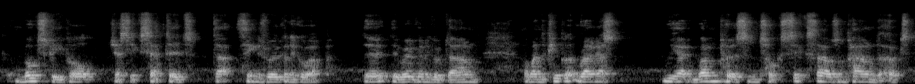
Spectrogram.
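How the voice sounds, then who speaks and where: There is noticeable background noise as a man talks at a moderate pace with very even loudness. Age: 60s. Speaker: financial advisor. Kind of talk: interview.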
